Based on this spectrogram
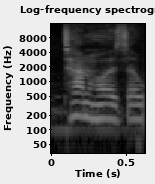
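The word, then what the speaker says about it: Tannhäuser: why what's your name Tannhauser we pronounce it tan Wazza with an umlaut German roots yes my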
